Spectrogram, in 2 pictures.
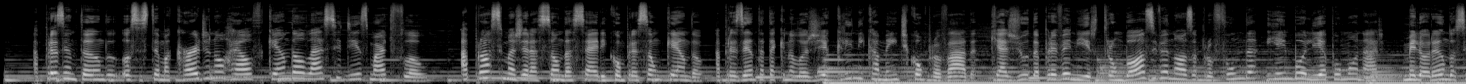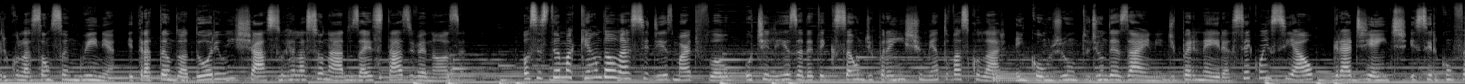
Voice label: medical product presentation engaging smiling professional; CARDINALHEALTH; female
